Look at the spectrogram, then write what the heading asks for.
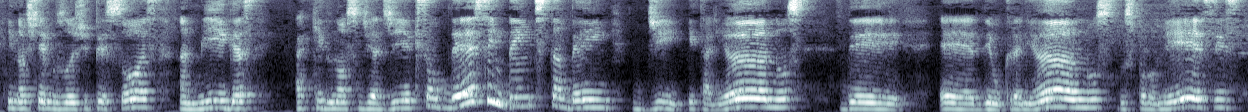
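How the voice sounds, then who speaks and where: Woman teaching children, mellow voice. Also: medium pitch, echoey room. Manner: patient, explanatory, asks the class rhetorical questions. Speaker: primary school teacher. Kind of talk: recorded history lesson for children.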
